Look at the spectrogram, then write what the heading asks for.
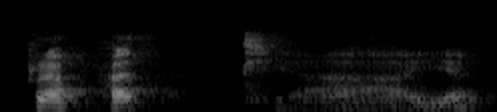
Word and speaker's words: Prapathyaya: In terms of pronunciation, just you have to make sure of the th in this prapat. That is the second letter in the Thavarga and has to be aspirated. Okay.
